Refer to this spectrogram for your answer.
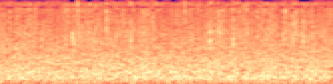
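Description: Steady rain pours down in a dense, even hiss, with countless drops pattering on a surface and no break or variation through the short stretch.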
